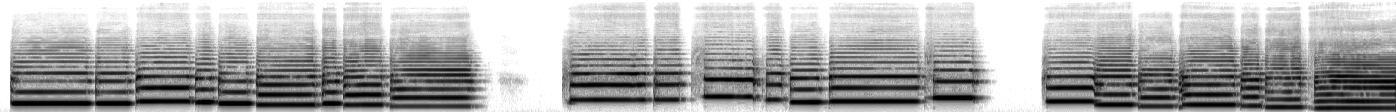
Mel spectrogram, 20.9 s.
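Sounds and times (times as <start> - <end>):
trumpet playing a Christmas carol: 0.2 - 7.3, 8.4 - 14.9, 15.6 - 20.9.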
